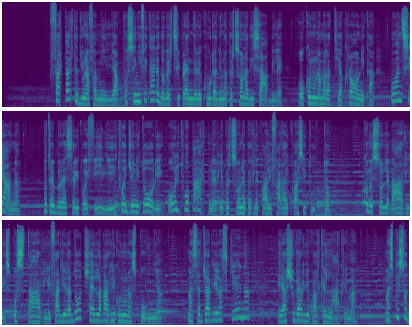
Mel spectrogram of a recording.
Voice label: Italian; Carer Gateway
